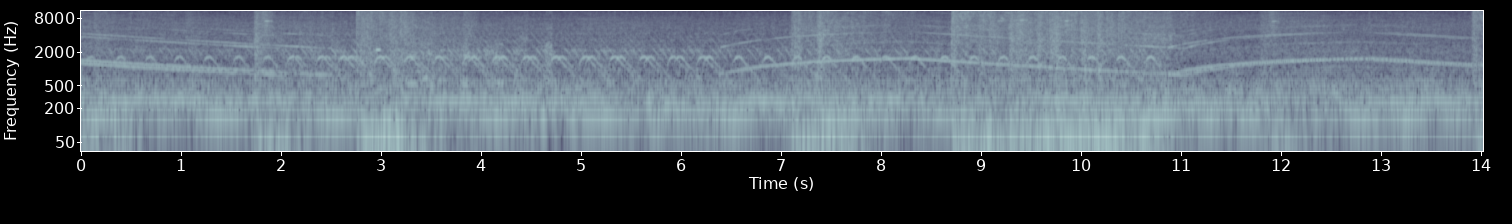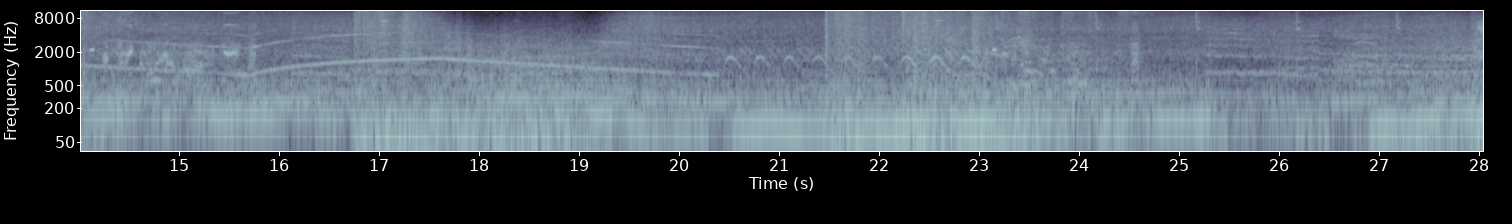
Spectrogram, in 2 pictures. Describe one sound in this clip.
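A heavy truck engine roars and changes pitch steadily.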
